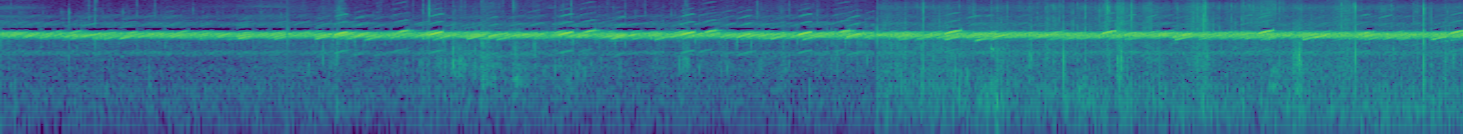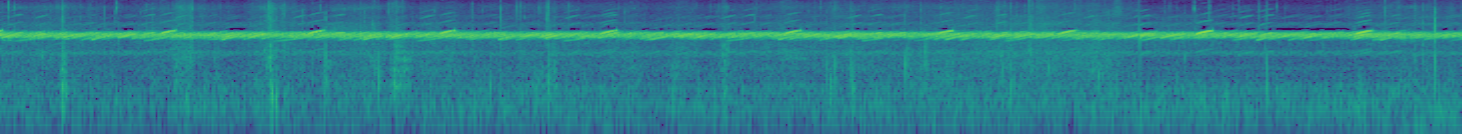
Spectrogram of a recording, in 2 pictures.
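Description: A dense chorus of spring peepers: many frogs giving short, rising, high peeps over one another without a break. From about nine seconds in, a campfire crackles and pops beneath the chorus.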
